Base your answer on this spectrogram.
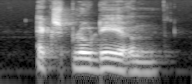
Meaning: to explode
- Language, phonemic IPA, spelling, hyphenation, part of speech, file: Dutch, /ˌɛk.sploːˈdeː.rə(n)/, exploderen, ex‧plo‧de‧ren, verb, Nl-exploderen.ogg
